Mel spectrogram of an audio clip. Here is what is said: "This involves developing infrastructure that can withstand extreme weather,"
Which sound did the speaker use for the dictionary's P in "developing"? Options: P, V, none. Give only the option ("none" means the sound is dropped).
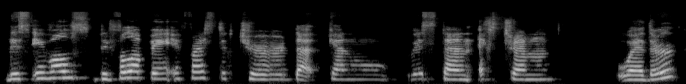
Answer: P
